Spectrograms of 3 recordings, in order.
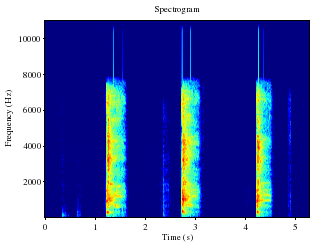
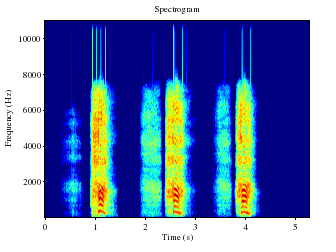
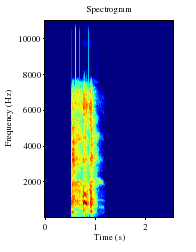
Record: {"three_cough_length": "5.3 s", "three_cough_amplitude": 27454, "three_cough_signal_mean_std_ratio": 0.21, "exhalation_length": "5.3 s", "exhalation_amplitude": 32767, "exhalation_signal_mean_std_ratio": 0.3, "cough_length": "2.6 s", "cough_amplitude": 30497, "cough_signal_mean_std_ratio": 0.3, "survey_phase": "beta (2021-08-13 to 2022-03-07)", "age": "45-64", "gender": "Female", "wearing_mask": "No", "symptom_none": true, "smoker_status": "Never smoked", "respiratory_condition_asthma": false, "respiratory_condition_other": false, "recruitment_source": "REACT", "submission_delay": "0 days", "covid_test_result": "Negative", "covid_test_method": "RT-qPCR"}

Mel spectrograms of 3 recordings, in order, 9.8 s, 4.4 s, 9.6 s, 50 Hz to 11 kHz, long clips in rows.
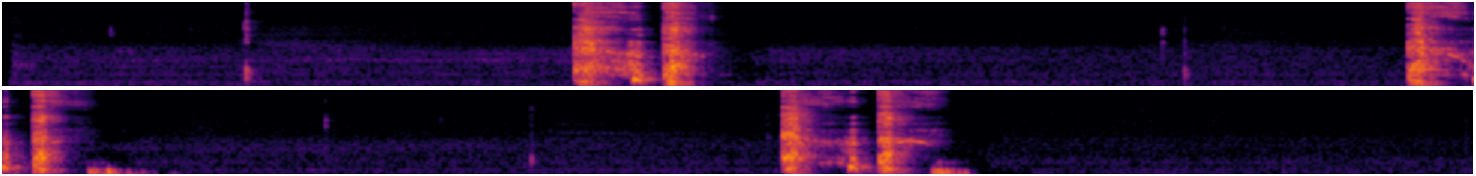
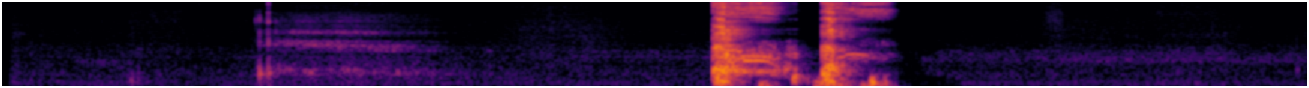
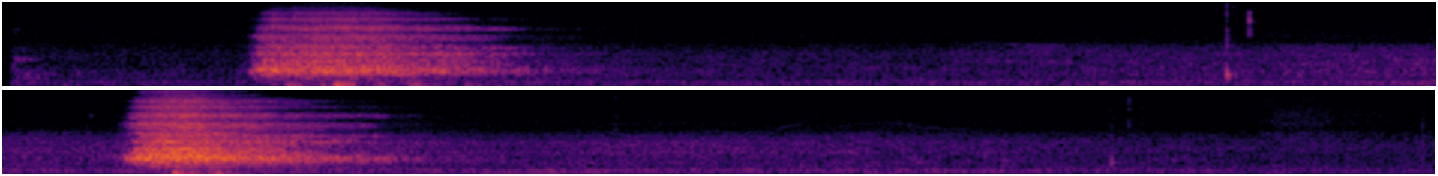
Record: {"three_cough_length": "9.8 s", "three_cough_amplitude": 22670, "three_cough_signal_mean_std_ratio": 0.23, "cough_length": "4.4 s", "cough_amplitude": 23378, "cough_signal_mean_std_ratio": 0.22, "exhalation_length": "9.6 s", "exhalation_amplitude": 5709, "exhalation_signal_mean_std_ratio": 0.33, "survey_phase": "beta (2021-08-13 to 2022-03-07)", "age": "18-44", "gender": "Female", "wearing_mask": "No", "symptom_runny_or_blocked_nose": true, "symptom_abdominal_pain": true, "symptom_diarrhoea": true, "symptom_fatigue": true, "symptom_fever_high_temperature": true, "symptom_headache": true, "symptom_change_to_sense_of_smell_or_taste": true, "smoker_status": "Never smoked", "respiratory_condition_asthma": false, "respiratory_condition_other": false, "recruitment_source": "Test and Trace", "submission_delay": "1 day", "covid_test_result": "Positive", "covid_test_method": "RT-qPCR", "covid_ct_value": 34.0, "covid_ct_gene": "N gene"}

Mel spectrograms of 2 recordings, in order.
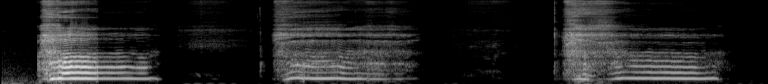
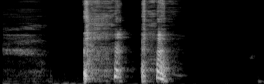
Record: {"exhalation_length": "7.7 s", "exhalation_amplitude": 32768, "exhalation_signal_mean_std_ratio": 0.45, "three_cough_length": "2.6 s", "three_cough_amplitude": 32766, "three_cough_signal_mean_std_ratio": 0.35, "survey_phase": "beta (2021-08-13 to 2022-03-07)", "age": "45-64", "gender": "Female", "wearing_mask": "No", "symptom_none": true, "symptom_onset": "2 days", "smoker_status": "Never smoked", "respiratory_condition_asthma": false, "respiratory_condition_other": false, "recruitment_source": "REACT", "submission_delay": "2 days", "covid_test_result": "Negative", "covid_test_method": "RT-qPCR", "influenza_a_test_result": "Negative", "influenza_b_test_result": "Negative"}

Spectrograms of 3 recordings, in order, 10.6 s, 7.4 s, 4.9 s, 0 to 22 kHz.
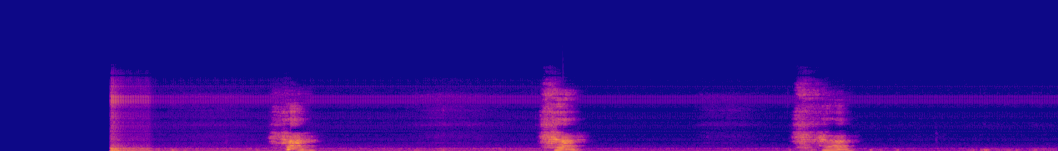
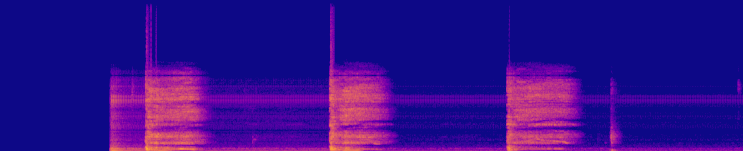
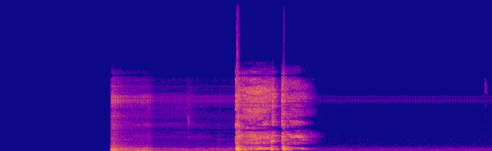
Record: {"exhalation_length": "10.6 s", "exhalation_amplitude": 25596, "exhalation_signal_mean_std_ratio": 0.36, "three_cough_length": "7.4 s", "three_cough_amplitude": 26028, "three_cough_signal_mean_std_ratio": 0.4, "cough_length": "4.9 s", "cough_amplitude": 26028, "cough_signal_mean_std_ratio": 0.34, "survey_phase": "beta (2021-08-13 to 2022-03-07)", "age": "45-64", "gender": "Female", "wearing_mask": "No", "symptom_cough_any": true, "symptom_runny_or_blocked_nose": true, "symptom_fatigue": true, "symptom_headache": true, "symptom_change_to_sense_of_smell_or_taste": true, "symptom_loss_of_taste": true, "symptom_onset": "5 days", "smoker_status": "Ex-smoker", "respiratory_condition_asthma": true, "respiratory_condition_other": false, "recruitment_source": "Test and Trace", "submission_delay": "2 days", "covid_test_result": "Positive", "covid_test_method": "RT-qPCR", "covid_ct_value": 14.9, "covid_ct_gene": "ORF1ab gene", "covid_ct_mean": 15.3, "covid_viral_load": "9600000 copies/ml", "covid_viral_load_category": "High viral load (>1M copies/ml)"}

